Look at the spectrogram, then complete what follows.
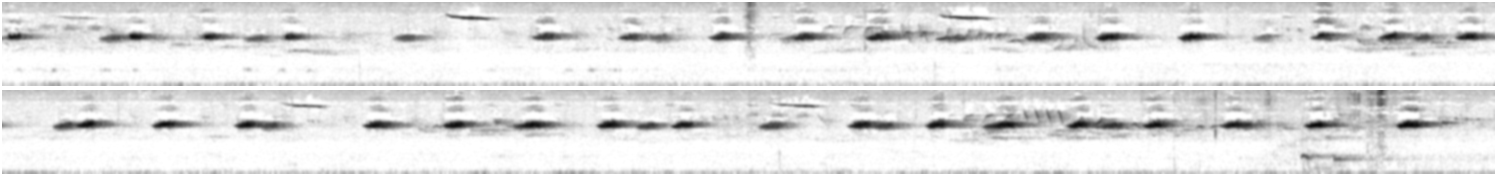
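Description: Common chaffinch repeating one short call note over and over, about one to two a second. This less familiar call of the chaffinch is easily taken for another species.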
